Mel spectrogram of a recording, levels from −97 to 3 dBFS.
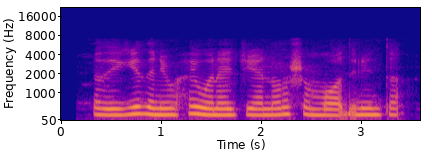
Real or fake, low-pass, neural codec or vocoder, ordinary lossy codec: real; 7.2 kHz; none; MP3, 64 kbps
